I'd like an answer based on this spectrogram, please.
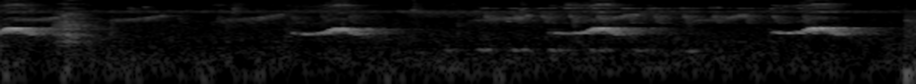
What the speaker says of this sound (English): Do you hear the obnoxious bird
